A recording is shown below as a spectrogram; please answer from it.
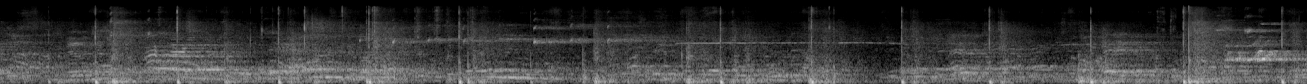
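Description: A basketball bouncing on the court floor again and again at an uneven pace, with players' voices calling out over it.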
